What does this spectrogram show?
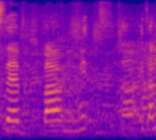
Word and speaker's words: bar mitzvah: I've learned that it's the bar mitzvah.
